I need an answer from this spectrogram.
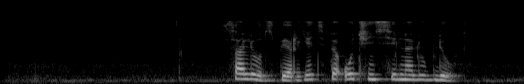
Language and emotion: Russian, positive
